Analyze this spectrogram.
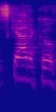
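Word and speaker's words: Schaghticoke: in saint john's roman catholic um cemetery and scatter coke and i'll spell it it's s c h a g h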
